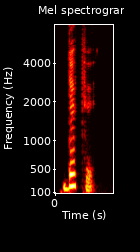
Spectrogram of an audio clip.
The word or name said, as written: de peu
